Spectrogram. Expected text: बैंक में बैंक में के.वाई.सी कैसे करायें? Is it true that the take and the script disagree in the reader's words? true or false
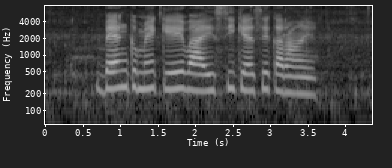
true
